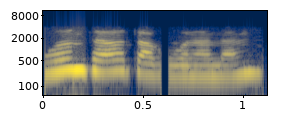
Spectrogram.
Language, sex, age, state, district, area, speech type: Nepali, female, 45-60, West Bengal, Jalpaiguri, rural, conversation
